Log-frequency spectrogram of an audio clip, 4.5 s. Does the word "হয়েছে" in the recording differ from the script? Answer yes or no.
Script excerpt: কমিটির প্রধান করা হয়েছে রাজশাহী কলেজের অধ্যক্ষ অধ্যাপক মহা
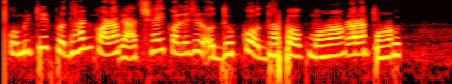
yes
